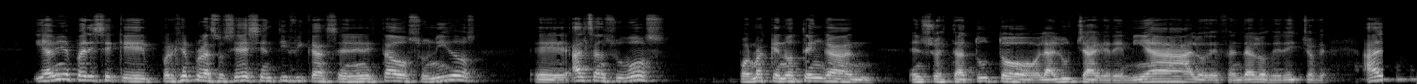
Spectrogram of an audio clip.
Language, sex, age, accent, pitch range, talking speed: Spanish, male, 50-69, Argentinian, 110-150 Hz, 145 wpm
